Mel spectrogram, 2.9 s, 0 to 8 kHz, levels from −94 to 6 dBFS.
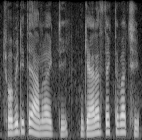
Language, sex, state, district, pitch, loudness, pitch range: Bengali, male, West Bengal, Cooch Behar, 150 Hz, -16 LUFS, 135-175 Hz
